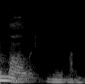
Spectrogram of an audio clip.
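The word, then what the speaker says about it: Magli: never bought a Bruno magley huh don't pronounce j Bruno learn something I see Bruno Bruno Mali however the Rama debates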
